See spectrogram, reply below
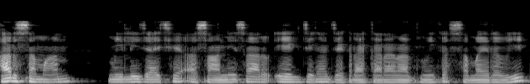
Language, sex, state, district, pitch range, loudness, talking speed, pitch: Angika, male, Bihar, Bhagalpur, 105-125 Hz, -21 LUFS, 190 wpm, 115 Hz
